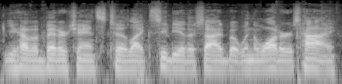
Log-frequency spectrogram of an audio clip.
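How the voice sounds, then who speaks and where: A man's voice: sits low, completely flat delivery, fast talker. A man from the United States chatting casually as a travel vlogger, rambling with strong opinions and laughing often. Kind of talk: casual chat.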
